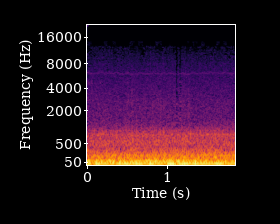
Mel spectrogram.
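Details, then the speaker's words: 2011 Ford Edge with a split-second misfire at wide open throttle around 6,500 rpm, traced to cylinders 2 and 6: a deep labouring drone under heavy throttle with an uneven, choppy pulse underneath. "the only bummer is that the power balance doesn't work at higher rpms as it comes up excessive rpm but as you come down you can still misfire against you can tell it's on 2 & 6"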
